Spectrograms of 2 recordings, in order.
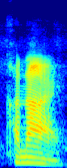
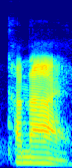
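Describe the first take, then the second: Both takes have the same delivery.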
